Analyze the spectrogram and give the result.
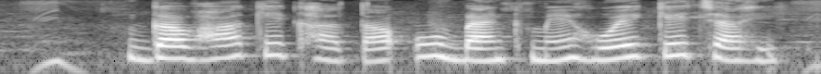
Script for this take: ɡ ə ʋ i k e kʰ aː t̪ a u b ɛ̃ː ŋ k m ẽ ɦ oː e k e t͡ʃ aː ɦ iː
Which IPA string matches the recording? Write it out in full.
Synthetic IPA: ɡ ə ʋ a k e kʰ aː t̪ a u b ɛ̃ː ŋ k m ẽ ɦ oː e k e t͡ʃ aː ɦ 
